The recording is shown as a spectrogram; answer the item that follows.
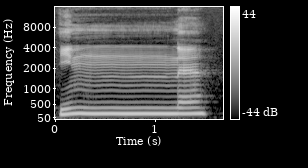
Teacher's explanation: la Yun baik kita kupas pertama di ghunah musyaddadah di sini kita tahan dengungnya Ya kurang lebih sekitar dua harakat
